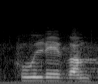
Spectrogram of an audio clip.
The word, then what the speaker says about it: Kuhle Wampe: The name is the name of a suburb of Berlin, Hule Wampe. – Can you spell that, please? – K-U-H-L-E-W-A-M-P-E.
